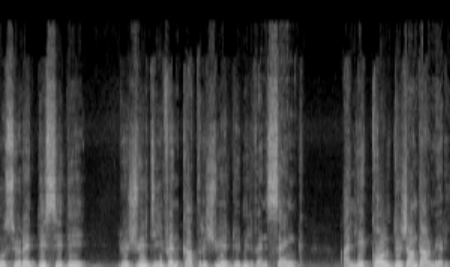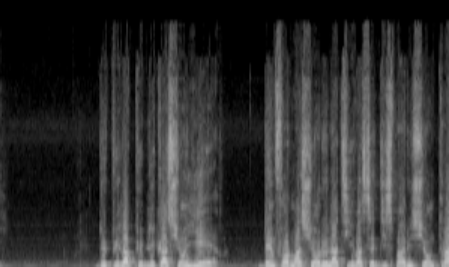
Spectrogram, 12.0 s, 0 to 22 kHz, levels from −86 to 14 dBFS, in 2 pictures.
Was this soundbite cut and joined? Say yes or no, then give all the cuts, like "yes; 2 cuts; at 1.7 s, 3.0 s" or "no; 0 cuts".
no; 0 cuts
